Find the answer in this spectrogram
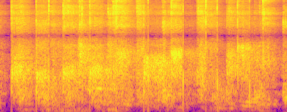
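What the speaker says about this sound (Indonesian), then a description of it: "Kasih tepuk tangan semua dulu" A class of children claps hands enthusiastically for a few seconds, loud and close, with bursts of uneven rhythm.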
